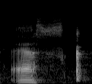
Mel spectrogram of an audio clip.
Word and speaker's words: asked: Ahora, lo que sí suena siempre es la T, sonido de T, porque asked es ED al final, pero la pronunciación es una T. Asked, worked, walked, talked, parked, looked, lacked, packed, backed, asked, asked, asked, asked.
